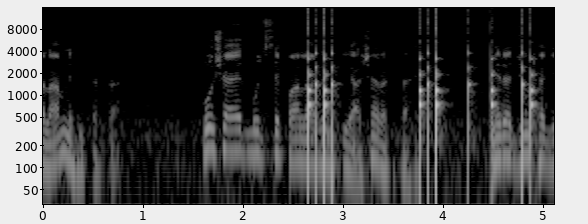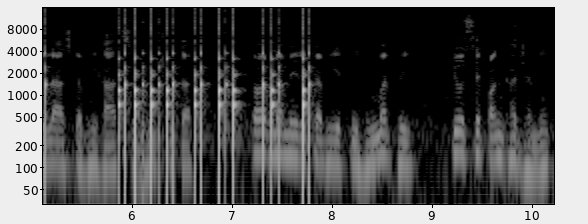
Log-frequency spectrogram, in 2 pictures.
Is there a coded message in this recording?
Yes: Morse code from 2.6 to 7.8 s, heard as a telegraph sounder, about 16 wpm, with speech in Urdu. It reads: I AM HERE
